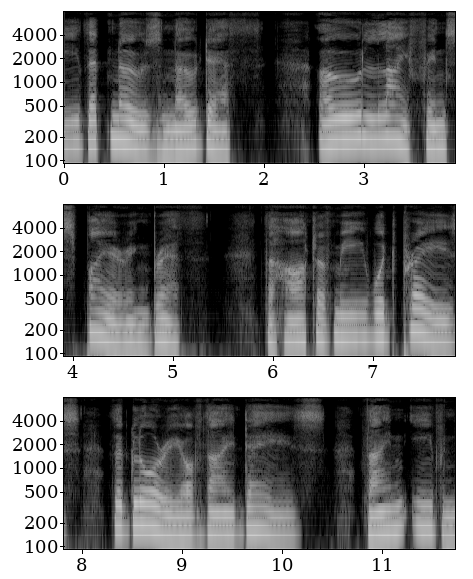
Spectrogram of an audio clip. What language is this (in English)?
English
